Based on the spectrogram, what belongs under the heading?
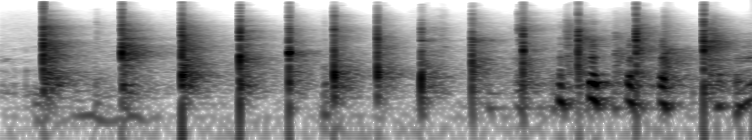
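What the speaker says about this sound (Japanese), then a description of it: "なんで拍手が来るんですか？" Quick rhythmic hand claps, about a dozen sharp close claps speeding up slightly, like a short burst of applause from a person or two.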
